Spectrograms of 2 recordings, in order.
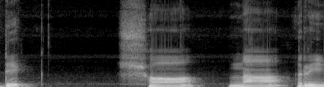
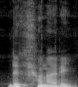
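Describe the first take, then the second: First: ডিক স না রি in separate pieces, long pauses between; syllable by syllable. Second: Said in the usual way. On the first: Shown as a demonstration. Teacher spelling out the word for learners, syllable by syllable. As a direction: break dictionary into slow, isolated syllables. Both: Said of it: "dictionary বানান হয়ে গেল".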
